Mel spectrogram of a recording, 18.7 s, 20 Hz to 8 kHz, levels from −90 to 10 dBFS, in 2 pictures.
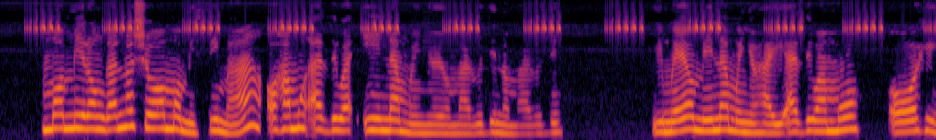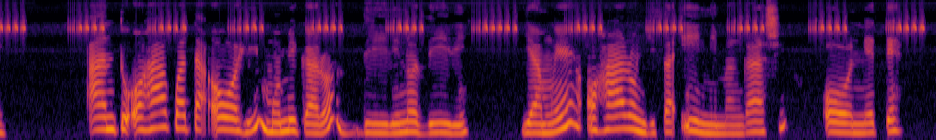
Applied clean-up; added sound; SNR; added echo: none; Cricket; 13 dB; none.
